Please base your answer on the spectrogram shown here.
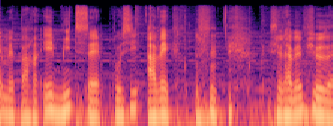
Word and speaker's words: aus: Il y a la préposition aus. Aus qui s'écrit A-U-S.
